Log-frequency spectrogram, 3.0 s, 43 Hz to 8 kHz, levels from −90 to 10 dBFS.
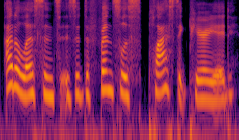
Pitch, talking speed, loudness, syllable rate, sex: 235 Hz, 120 wpm, -19 LUFS, 5.3 syllables/s, female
